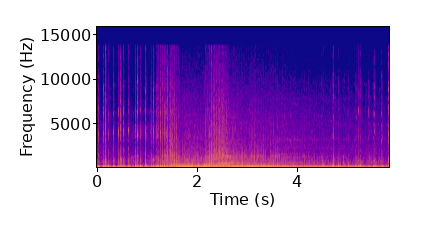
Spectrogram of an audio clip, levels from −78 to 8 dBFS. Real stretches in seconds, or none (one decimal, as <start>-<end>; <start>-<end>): 0.0-0.7; 1.4-5.9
